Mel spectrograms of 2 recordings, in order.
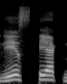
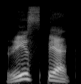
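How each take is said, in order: First: রেসপেক্ট with an open "res" first syllable; the common mistaken রেসপেক্ট, "res-pekt"; wrong pronunciation. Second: রেসপেক্ট with "ri" first syllable, "ri-spekt"; রেসপেক্ট begun with "ri", not "res"; correct pronunciation. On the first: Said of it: "এটা কিন্তু রেসপেক্ট না". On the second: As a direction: say রেসপেক্ট as "ri-spekt", ending in a crisp t. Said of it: "এটা রি করে দিবেন". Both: Shown as a demonstration.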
